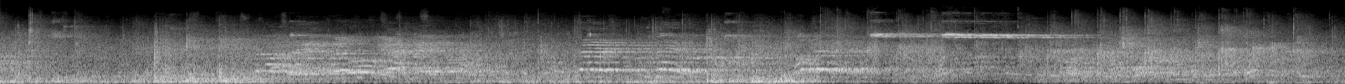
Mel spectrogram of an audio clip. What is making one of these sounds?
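A futsal ball thuds as it is kicked in a large echoing hall.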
